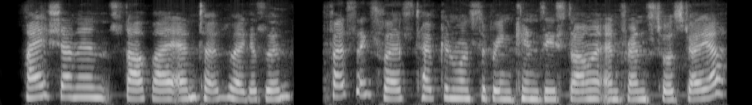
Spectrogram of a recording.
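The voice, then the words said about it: Australian accent. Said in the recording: “awesome Australian accent”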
